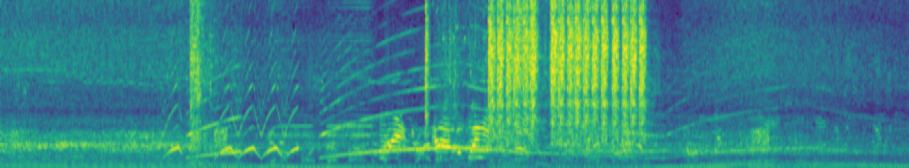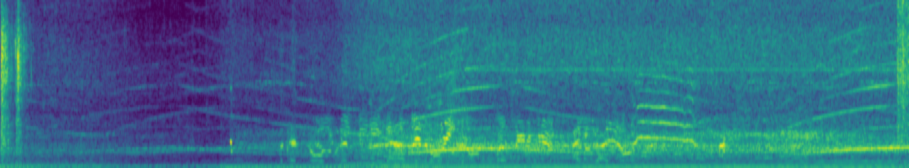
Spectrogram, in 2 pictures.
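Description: A car engine roars and revs loudly.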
